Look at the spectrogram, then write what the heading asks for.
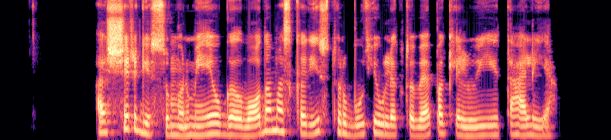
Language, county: Lithuanian, Šiauliai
